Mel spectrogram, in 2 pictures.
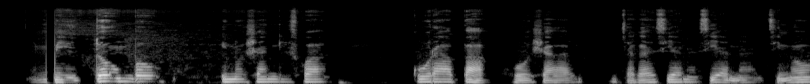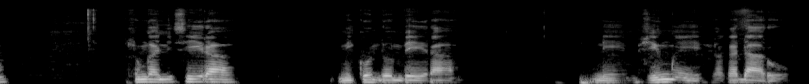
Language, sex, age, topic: Ndau, female, 18-24, health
